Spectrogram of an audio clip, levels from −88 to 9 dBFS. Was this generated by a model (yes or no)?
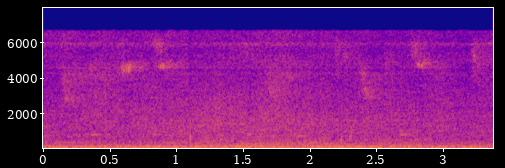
yes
